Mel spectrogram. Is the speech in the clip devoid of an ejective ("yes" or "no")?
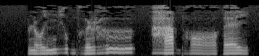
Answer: yes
